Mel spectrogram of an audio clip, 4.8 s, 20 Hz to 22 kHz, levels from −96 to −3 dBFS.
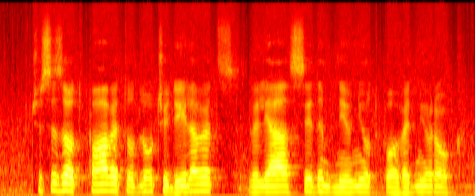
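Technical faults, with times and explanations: Throughout, low bit depth without dither: the speech carries a grainy, rasping distortion that rises and falls with the sound, about 25 dB below the signal. Quiet passages turn gritty, and the faintest moments break up or sputter rather than fading smoothly. This is likely coarse quantisation, consistent with roughly 7-bit samples truncated rather than rounded and with no dither. The error is therefore tied to the waveform instead of spreading as steady hiss.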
